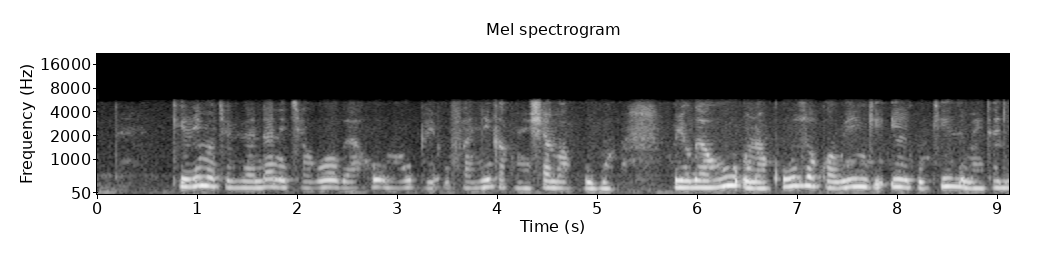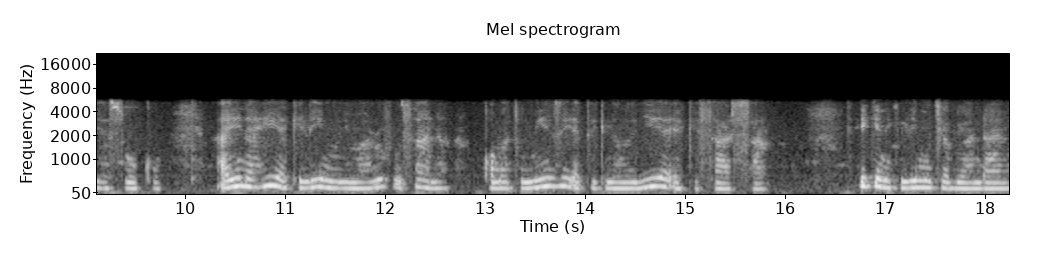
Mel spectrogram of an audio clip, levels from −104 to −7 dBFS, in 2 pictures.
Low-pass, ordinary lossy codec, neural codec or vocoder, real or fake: 5.4 kHz; Opus, 24 kbps; none; real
